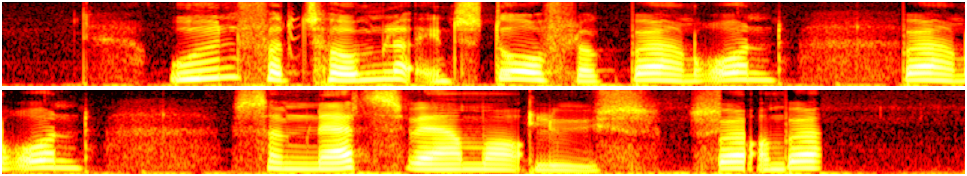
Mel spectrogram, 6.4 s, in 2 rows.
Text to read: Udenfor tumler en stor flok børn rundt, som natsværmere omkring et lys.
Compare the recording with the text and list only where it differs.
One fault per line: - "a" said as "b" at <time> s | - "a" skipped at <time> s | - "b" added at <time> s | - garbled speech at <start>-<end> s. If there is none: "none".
- "børn rundt" added at 3.0 s
- "omkring" skipped at 4.9 s
- garbled speech at 5.5-5.9 s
